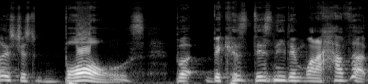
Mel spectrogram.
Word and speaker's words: Balse: So in the Disney dub they pronounce it Barus. They sort of really accentuate the U in it, right? To actually write it down canonically, it's BALSE, right? And yes, it's balls, because when things get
